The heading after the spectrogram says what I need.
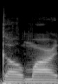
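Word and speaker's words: GeauxMar: Follow me on Instagram at GoMar. That's spelled Geaux. That is the Creole spelling.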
